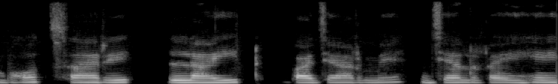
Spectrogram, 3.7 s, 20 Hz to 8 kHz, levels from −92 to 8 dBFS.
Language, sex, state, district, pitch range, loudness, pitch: Hindi, female, Bihar, Lakhisarai, 205-215 Hz, -28 LUFS, 210 Hz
